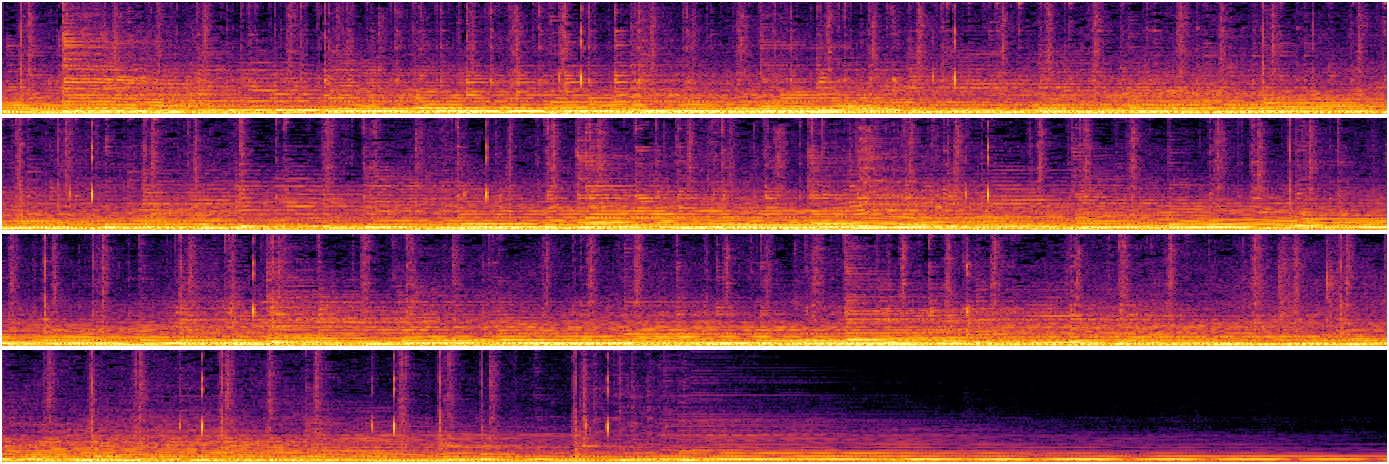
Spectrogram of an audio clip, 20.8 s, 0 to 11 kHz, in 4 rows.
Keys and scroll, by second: 9.9 ctrl+g, 17.4 e.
